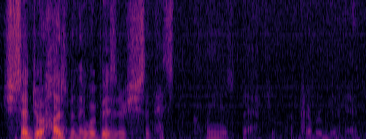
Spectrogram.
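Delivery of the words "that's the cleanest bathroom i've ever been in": very soft imitated remark; hushed aside. Woman visitor to her husband about the bathroom, hushed. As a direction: say it under your breath, barely audible.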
